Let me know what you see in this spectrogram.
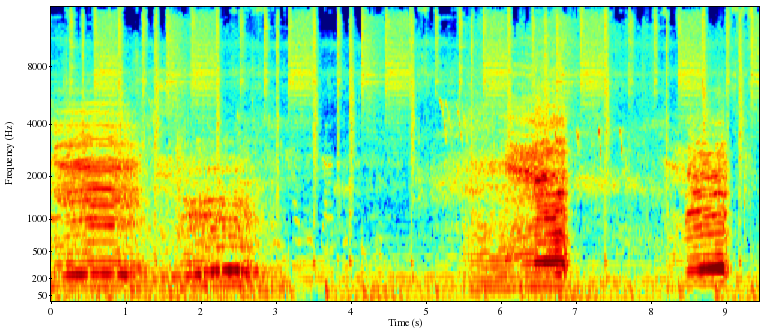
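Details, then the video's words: Cows from a village herd low repeatedly; drawn-out moos vary in pitch, some swinging upward at the end, with shorter calls breaking in between and a faint background hum. "Village Cows Sound Effect- Cow Mooing"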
